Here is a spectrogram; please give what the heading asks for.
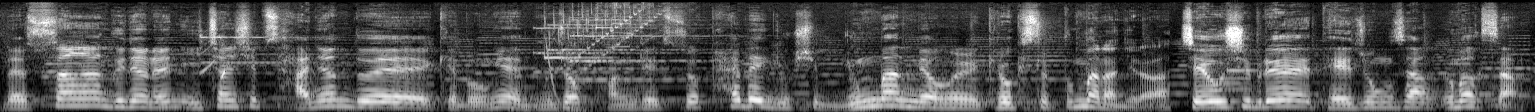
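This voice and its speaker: A man co-hosting a film show as critic, giving informative commentary in a steady reading style. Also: high-pitched, quick pace, hardly any pauses. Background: background music.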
